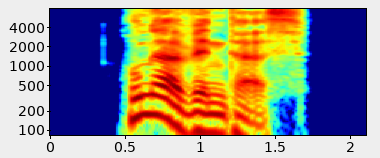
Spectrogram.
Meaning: genitive singular of Hungerwinter
- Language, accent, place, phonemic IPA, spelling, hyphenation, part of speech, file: German, Germany, Berlin, /ˈhʊŋɐˌvɪntɐs/, Hungerwinters, Hun‧ger‧win‧ters, noun, De-Hungerwinters.ogg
